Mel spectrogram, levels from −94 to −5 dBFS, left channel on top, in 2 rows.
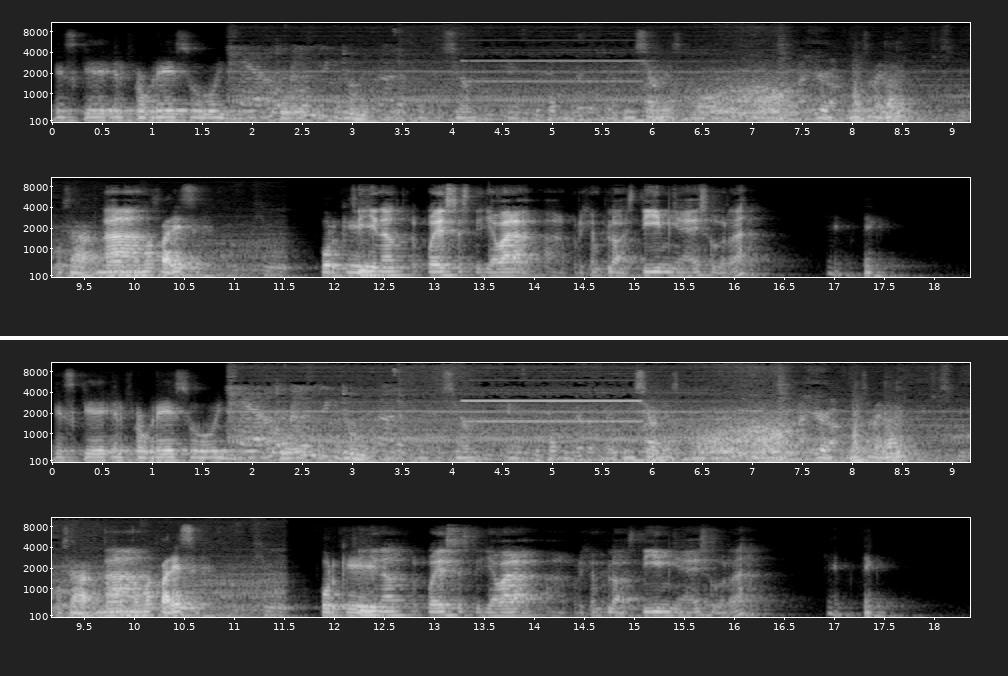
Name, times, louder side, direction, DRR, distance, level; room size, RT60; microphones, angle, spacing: voice 1, 0.0-8.5 9.2-10.8 11.9-12.4 16.9-17.0 17.3-17.4, right 1 dB, 60° right, 6 dB, 1.5 m, -29 dB
sound 1, 1.7-11.5, right 4 dB, 40° right, 0.5 m, -32 dB
voice 2, 9.7-10.1 12.2-12.6 12.9-16.1, left 4 dB, 60° left, 7 dB, 1.3 m, -26 dB
17.0 x 10.5 x 4.2 m, 0.90 s
head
